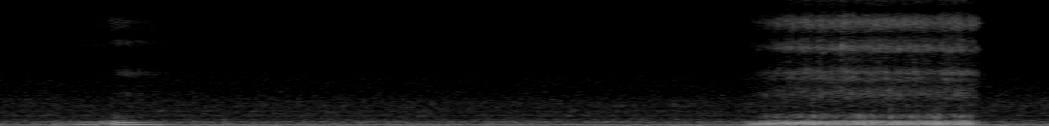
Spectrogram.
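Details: A sleeping pet dog named Kaya Boo snoring: a low rumbling breath swells into a louder raspy snore around the fifth second, lasting about a second and a half, over a steady low hum.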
